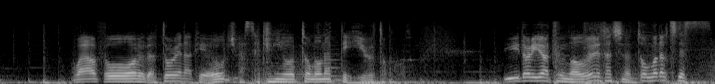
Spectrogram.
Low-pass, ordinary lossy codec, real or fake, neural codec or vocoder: none; none; fake; codec, 16 kHz, 0.5 kbps, X-Codec, HuBERT features, trained on general audio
